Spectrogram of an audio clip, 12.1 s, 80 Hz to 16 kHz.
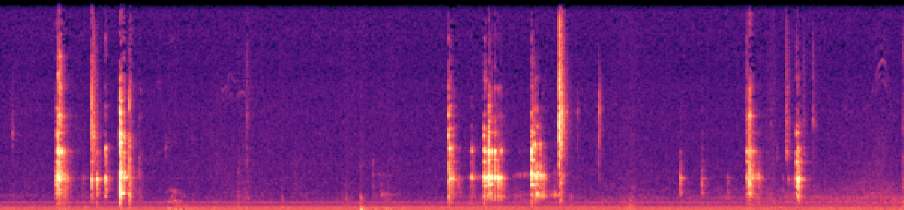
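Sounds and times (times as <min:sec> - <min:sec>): marbles clacking on a track: 0:00.8 - 0:01.9, 0:06.0 - 0:07.8, 0:09.0 - 0:10.9.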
